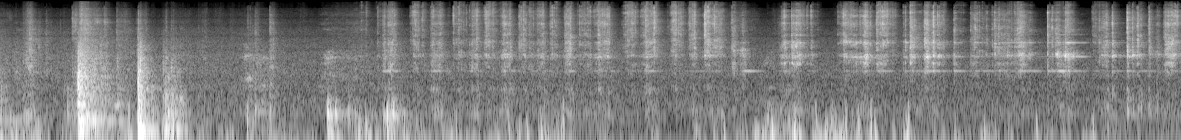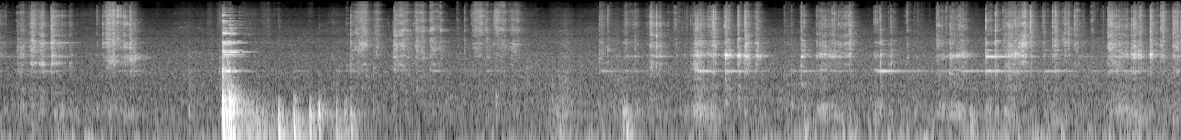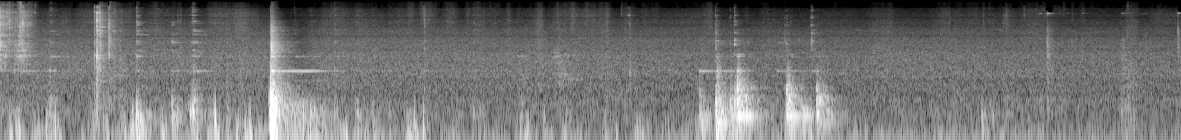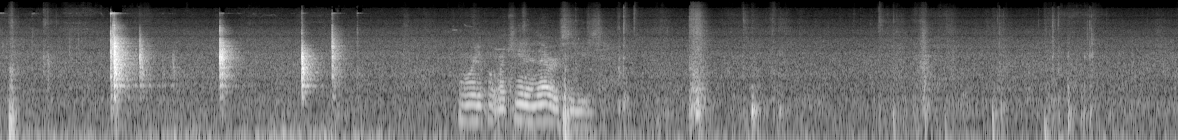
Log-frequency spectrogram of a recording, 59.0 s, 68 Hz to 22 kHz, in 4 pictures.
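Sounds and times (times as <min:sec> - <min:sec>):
loud metal clunks: 0:00.9 - 0:02.4
metal tools clinking and rattling: 0:17.6 - 0:18.1, 0:22.2 - 0:32.3.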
